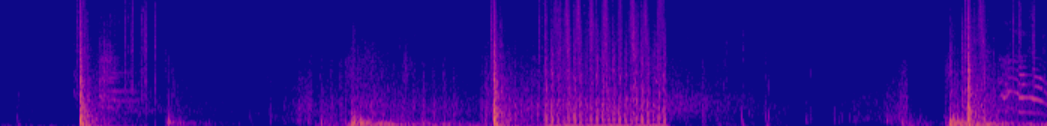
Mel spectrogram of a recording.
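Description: Rifle shots crack loudly, with a short echo after each.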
